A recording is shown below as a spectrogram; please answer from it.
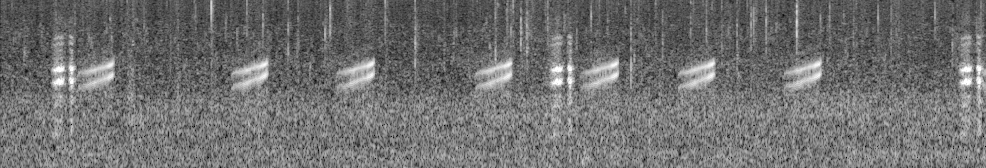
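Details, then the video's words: Frog calls during evening rain: a series of short rising nasal notes, spaced irregularly, occasional clicking pairs before them, and a continuous wash of rain behind. "evening rain sound effect with frog sound"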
